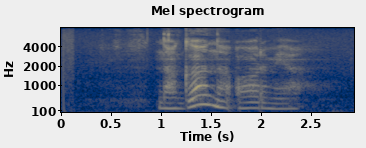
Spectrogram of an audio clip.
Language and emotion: Russian, sad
